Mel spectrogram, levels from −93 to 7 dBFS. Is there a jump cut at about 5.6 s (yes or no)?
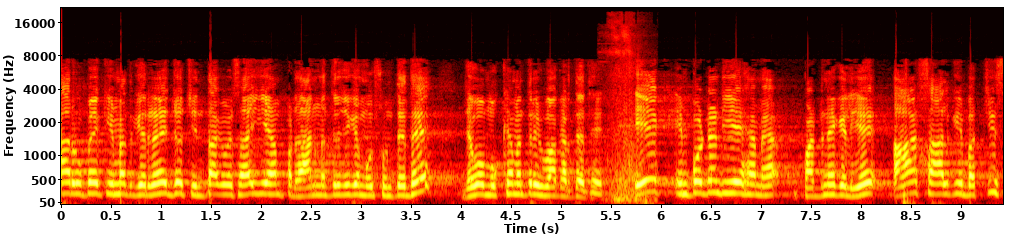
yes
